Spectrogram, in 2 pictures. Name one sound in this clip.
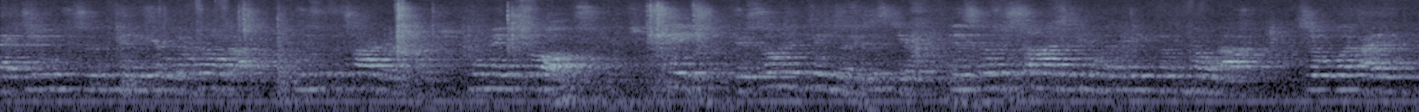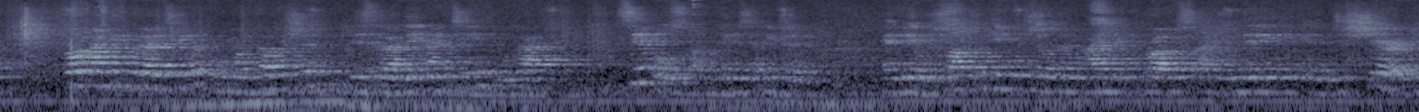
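An elderly man speaks calmly and steadily in a large echoing hall.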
